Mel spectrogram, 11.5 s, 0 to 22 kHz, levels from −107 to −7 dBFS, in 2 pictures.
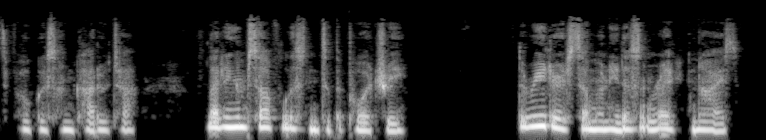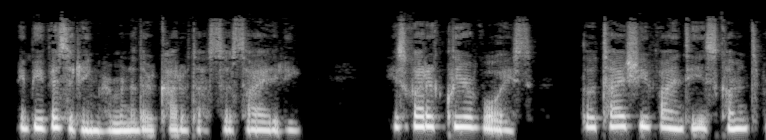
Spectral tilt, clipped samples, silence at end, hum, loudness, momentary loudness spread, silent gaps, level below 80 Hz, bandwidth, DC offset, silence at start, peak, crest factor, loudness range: -6.5 dB/octave; under 0.1%; 0.15 s; none; -21 LUFS; 13 LU; 1.41-1.47 s, 3.06-3.45 s, 3.52-3.84 s, 5.57-5.87 s, 8.01-8.21 s, 8.44-8.64 s, 9.91-10.10 s; -72 dBFS; 12.5 kHz; under 0.1%; 0.15 s; -6 dBFS; 16 dB; 3 LU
